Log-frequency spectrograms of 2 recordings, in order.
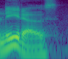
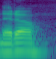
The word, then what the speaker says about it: Nitto: heat treated oh they're neatos they're definitely neatos so we at least got the brand right there and i know you guys right you've told me the pronunciation is neato not nitto i bet you can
